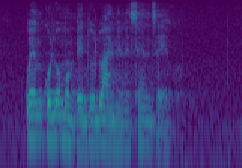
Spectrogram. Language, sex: Zulu, male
